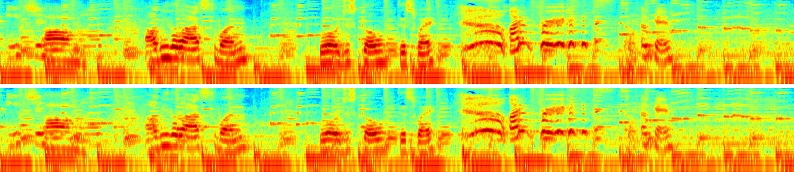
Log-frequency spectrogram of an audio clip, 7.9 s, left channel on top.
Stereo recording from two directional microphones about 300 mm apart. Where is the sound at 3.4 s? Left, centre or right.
Left.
